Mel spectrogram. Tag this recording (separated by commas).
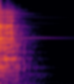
Tools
